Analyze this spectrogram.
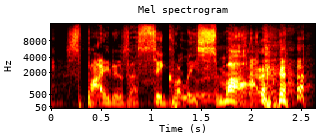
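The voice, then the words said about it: Stanley impression. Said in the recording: “my new Stanley impression”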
